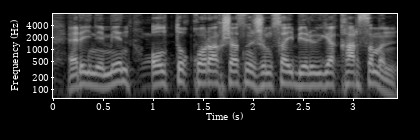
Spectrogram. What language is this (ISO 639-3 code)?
kaz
